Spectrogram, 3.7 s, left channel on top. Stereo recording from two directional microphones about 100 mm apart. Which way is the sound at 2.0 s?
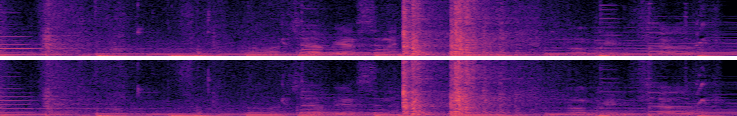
5° right (ahead or behind).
